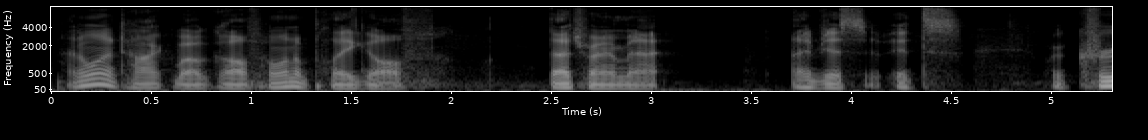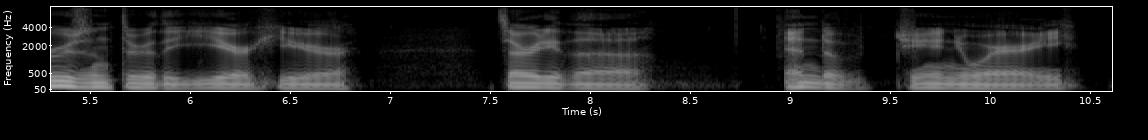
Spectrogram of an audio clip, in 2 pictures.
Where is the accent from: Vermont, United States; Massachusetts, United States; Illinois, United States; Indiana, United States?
Massachusetts, United States; Cape Cod; I grew up on the Cape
